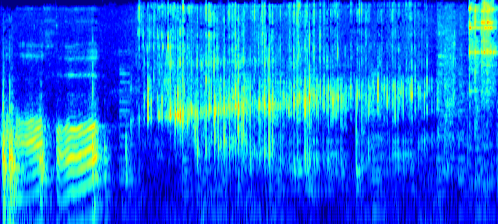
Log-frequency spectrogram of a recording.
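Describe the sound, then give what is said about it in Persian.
A voice says a short word, then a steady stream of tea pours into a small tea glass for several seconds, a bubbling trickle whose pitch climbs slightly as the glass fills, on a cold, rainy winter night. “اجازه بدید من چای بریزم.”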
